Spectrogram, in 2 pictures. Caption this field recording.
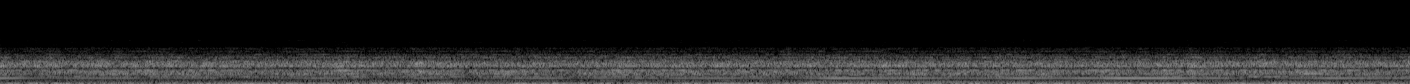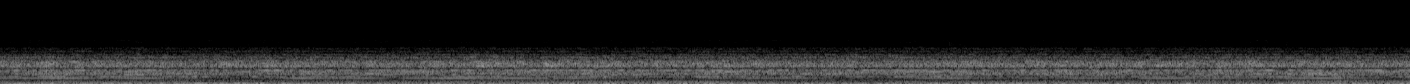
small river evening listening through the railings of the bridge. recorded with geophone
